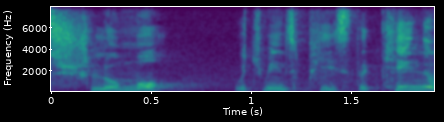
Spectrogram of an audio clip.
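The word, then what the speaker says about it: שלמה: His son, Solomon, which in Hebrew is pronounced Shlomo, which means peace.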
